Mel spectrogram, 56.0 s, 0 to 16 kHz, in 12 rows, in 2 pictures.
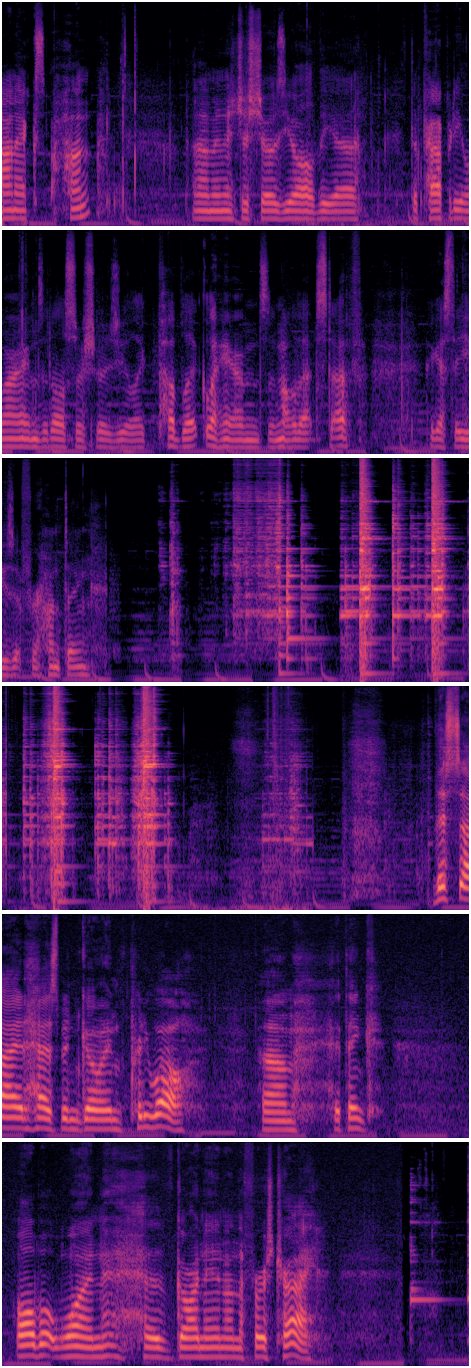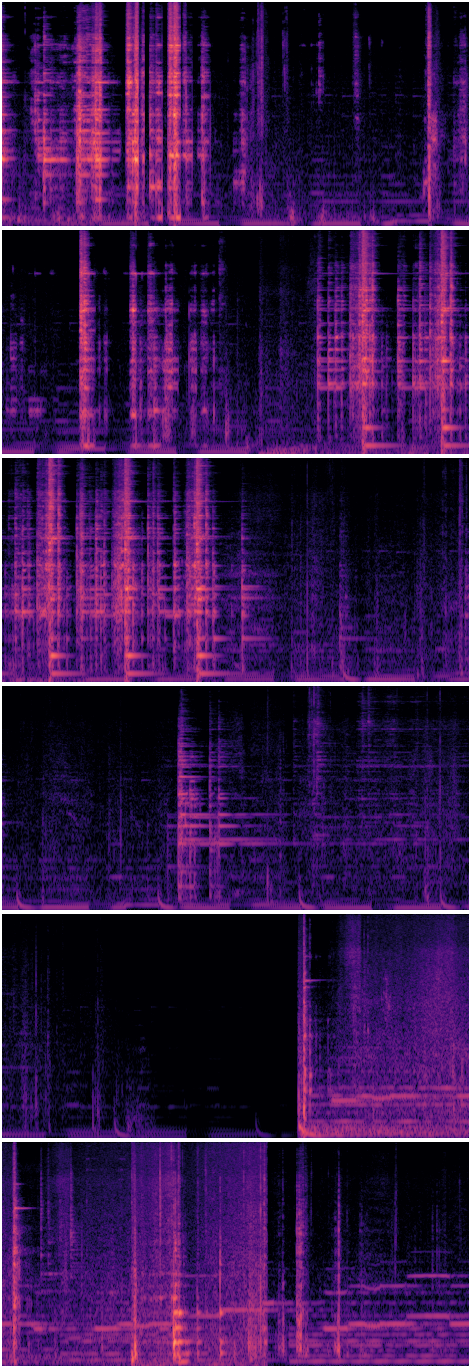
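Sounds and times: post driver clanking on metal post: 10.9 - 15.8, 16.6 - 17.1, 27.4 - 30.6, 32.2 - 35.0, 35.8 - 40.0, 43.7 - 46.4, 51.4 - 54.4.

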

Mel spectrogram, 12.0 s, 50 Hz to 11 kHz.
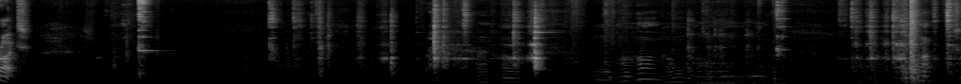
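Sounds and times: frying pan and utensils clattering: 3.3 - 7.0, 8.6 - 12.0.

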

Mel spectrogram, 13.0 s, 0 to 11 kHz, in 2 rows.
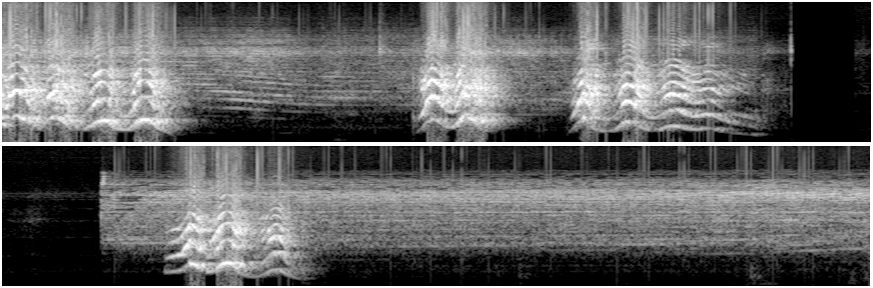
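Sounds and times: dog howling and barking: 0.0 - 1.4, 3.1 - 5.8, 7.8 - 8.9.

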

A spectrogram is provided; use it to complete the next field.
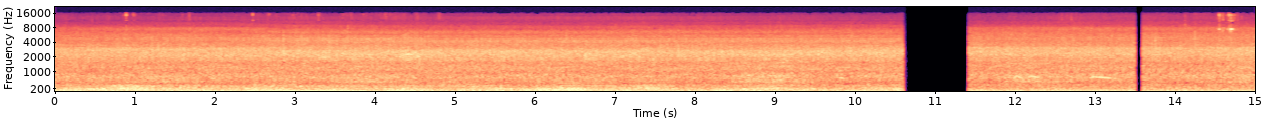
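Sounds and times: low outdoor rumble: 0.0 - 10.6.

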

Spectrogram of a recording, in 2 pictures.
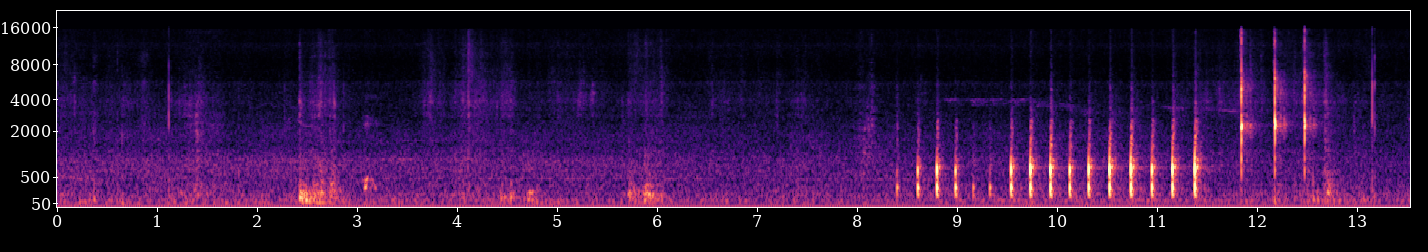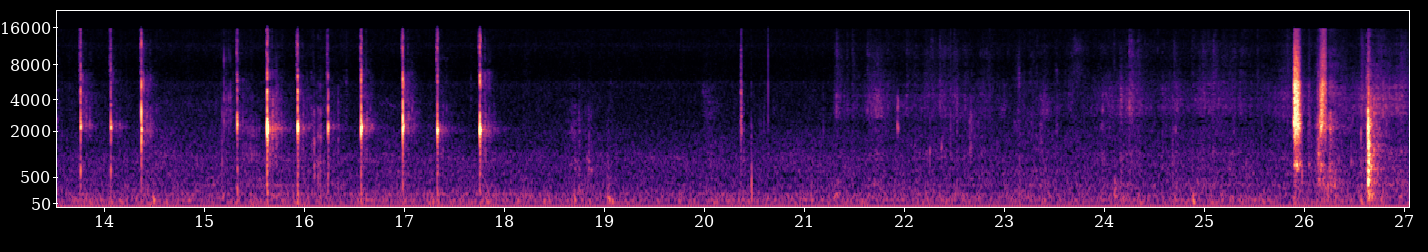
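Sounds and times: finger snapping: 11.8 - 14.6, 15.2 - 18.0
person making clicks: 11.8 - 14.6, 15.2 - 18.0.

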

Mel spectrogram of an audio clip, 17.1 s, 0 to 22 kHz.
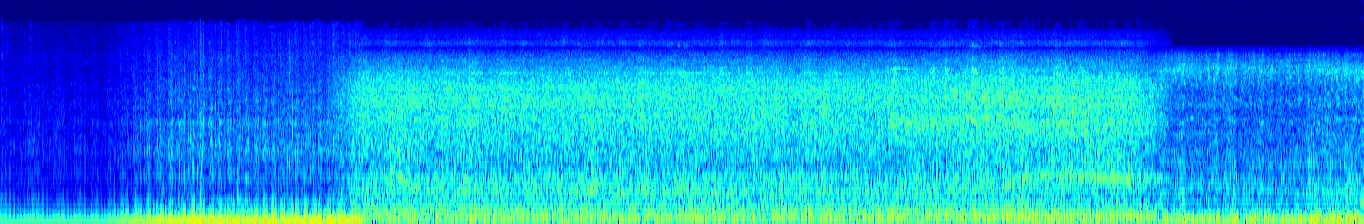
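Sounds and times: motorcycle engine running: 0.0 - 17.0
wind and road noise: 0.0 - 17.0.

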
